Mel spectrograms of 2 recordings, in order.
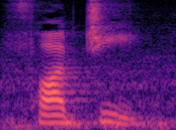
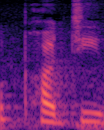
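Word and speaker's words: फ़ौजी: ऐसे कमबख्त, फौजी, यदि बिंदी ना लगाएंगे तो फौजी बन जाएगा, दैट इज़ रॉन्ग प्रोनाउंसिएशन। ऐसे तेज़, तेज नहीं है तेज़।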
